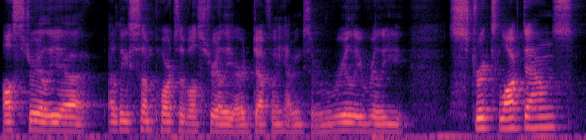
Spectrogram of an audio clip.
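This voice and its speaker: A man's voice: medium pitch, moderate pace. A young man hosting a casual livestream chat from home, friendly and rambling with many fillers. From New York City. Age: young adult. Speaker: streamer host. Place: small room at home. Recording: roomy home echo.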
